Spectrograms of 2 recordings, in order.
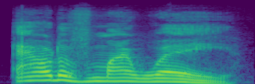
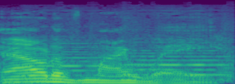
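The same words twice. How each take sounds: First: It is said in the previous character's voice. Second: It is said in a different character voice.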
